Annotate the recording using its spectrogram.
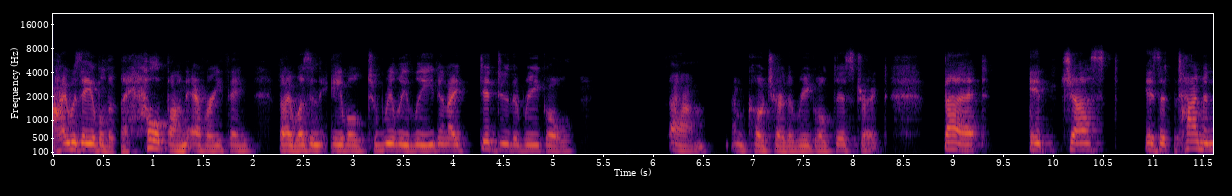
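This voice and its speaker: At a moderate pace, a woman with a fairly low pitch and fairly even intonation talks in an ordinary speaking voice. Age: 60s. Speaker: Rotary club president-elect. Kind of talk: panel discussion.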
